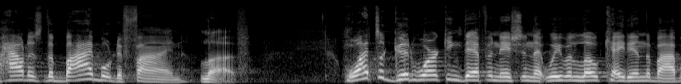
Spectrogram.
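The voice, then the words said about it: Southern American drawl. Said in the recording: “my southern drawl destroys that word”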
